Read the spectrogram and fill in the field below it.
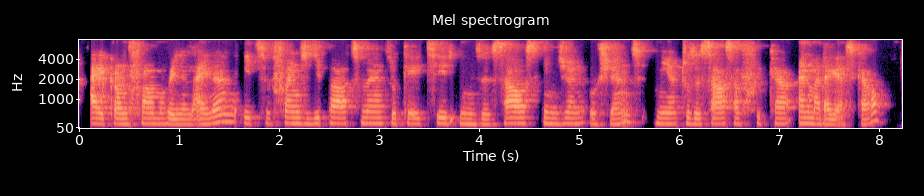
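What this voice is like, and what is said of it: French accent in English. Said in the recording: “I'm a French, as you can hear with my accent.”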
